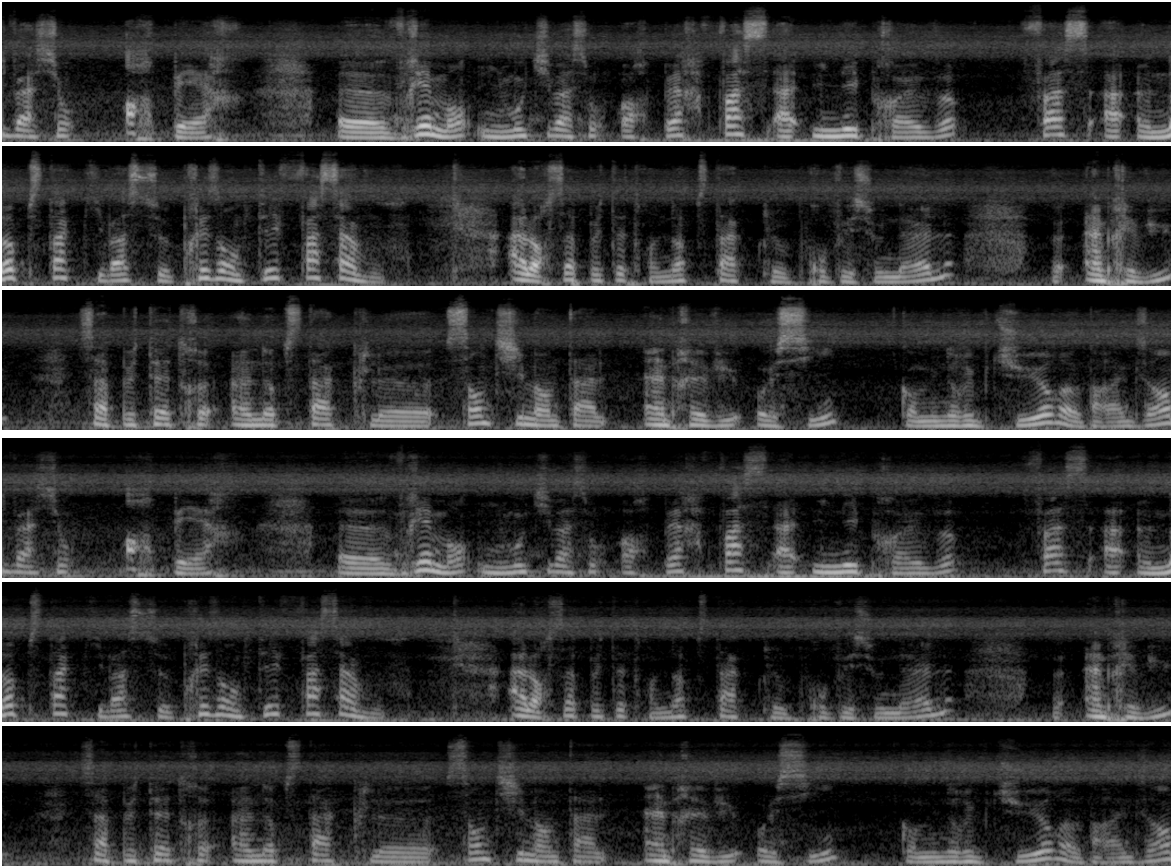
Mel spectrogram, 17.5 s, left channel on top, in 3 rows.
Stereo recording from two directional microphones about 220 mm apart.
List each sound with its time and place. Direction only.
0.0 s speech: 45° left (ahead or behind)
